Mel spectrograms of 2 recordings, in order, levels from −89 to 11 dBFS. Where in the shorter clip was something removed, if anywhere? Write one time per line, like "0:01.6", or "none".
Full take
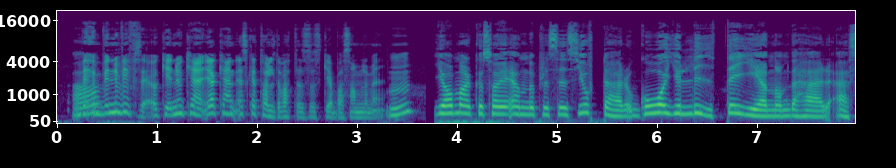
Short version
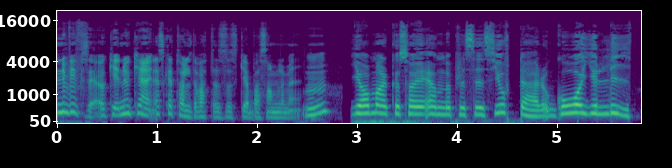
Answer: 0:00.9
